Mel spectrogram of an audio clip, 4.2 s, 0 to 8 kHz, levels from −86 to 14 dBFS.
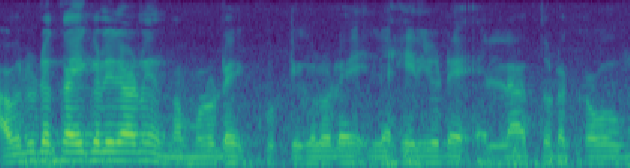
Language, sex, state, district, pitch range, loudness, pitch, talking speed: Malayalam, male, Kerala, Kasaragod, 110-120 Hz, -18 LUFS, 115 Hz, 100 wpm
